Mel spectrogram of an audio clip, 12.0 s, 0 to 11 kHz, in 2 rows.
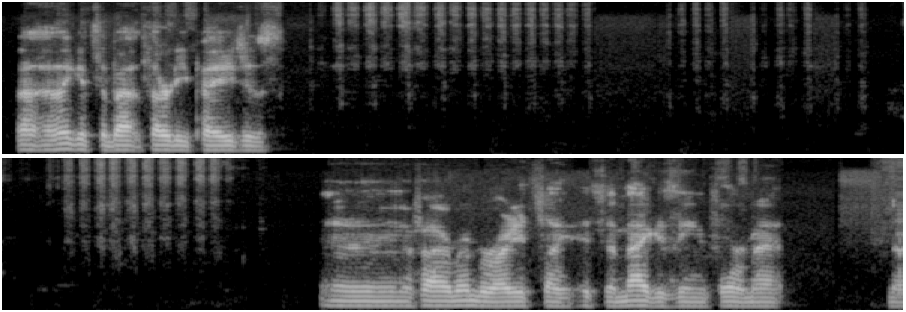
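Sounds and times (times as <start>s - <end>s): marker scratching on paper: 2.0s - 7.6s, 10.8s - 12.0s.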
